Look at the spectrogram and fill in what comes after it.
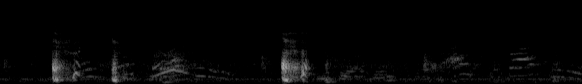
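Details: Young girl with chronic coughing gives three loose, wet coughs with soft voices and room sounds between them; a parent is counting her coughs over 2 minutes.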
